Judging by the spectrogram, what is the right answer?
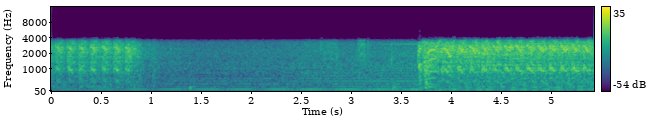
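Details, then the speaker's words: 2004 VW Jetta wagon 1.9L TDI BEW diesel that quit while driving: starter cranks evenly about three times a second, pauses, cranks again, never catching; no-start from fuel starvation. "But the point being, the complaint is no start. Can you get in it and crank it for me?"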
